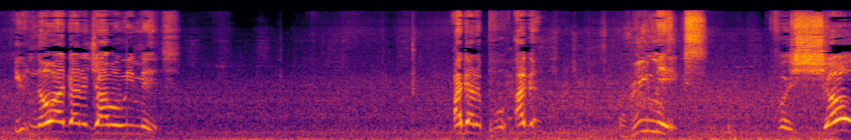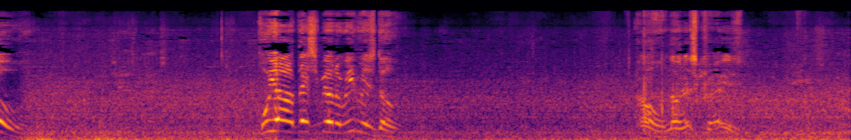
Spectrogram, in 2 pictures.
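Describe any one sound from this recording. A young man speaks close to a phone microphone, loud and animated, in short bursts.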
